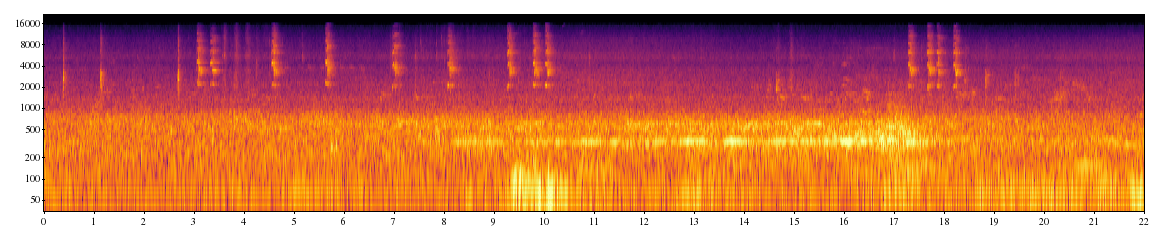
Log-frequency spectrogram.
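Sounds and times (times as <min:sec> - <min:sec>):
low steady hum: 0:08.3 - 0:22.0
birds chirping: 0:09.2 - 0:10.5.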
